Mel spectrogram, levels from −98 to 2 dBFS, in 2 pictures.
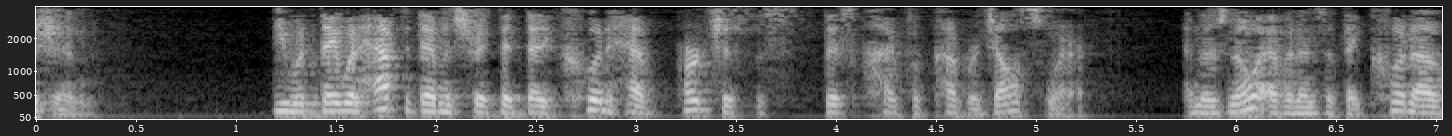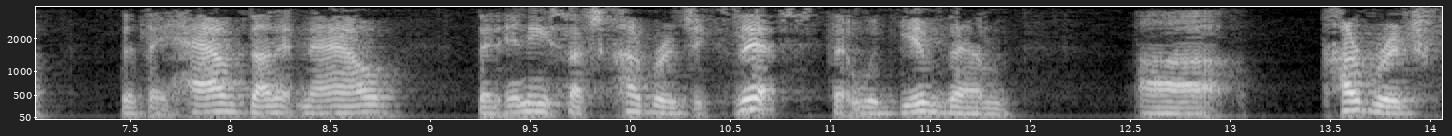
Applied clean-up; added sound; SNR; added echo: neural mask model RNNoise.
